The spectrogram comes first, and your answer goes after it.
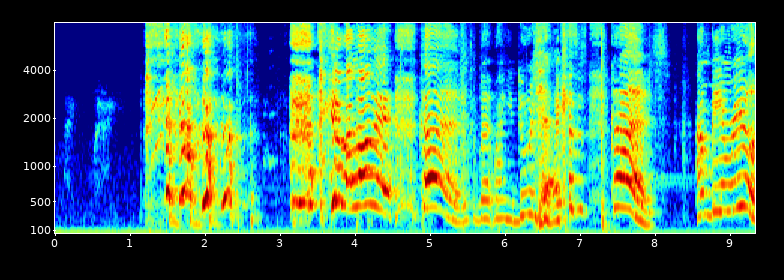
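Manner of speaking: high, loud laughing plea. Real, not acted. Laughing and pleading with a confusing commenter. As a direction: laugh through it, half crying.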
